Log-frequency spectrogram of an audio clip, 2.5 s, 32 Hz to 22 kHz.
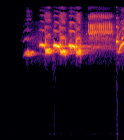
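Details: Common blackbird, Medvednica Mountain, Sljeme, Zagreb, Croatia, recorded with a Panasonic Lumix DC-TZ90: soft fluty notes build into loud warbling, followed by a brief buzzy high trill and a final squeaky note.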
